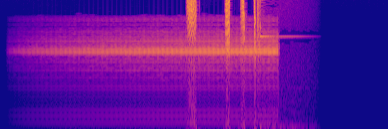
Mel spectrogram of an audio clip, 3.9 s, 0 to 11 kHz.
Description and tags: Light-bulb overloading and filament burning through.
50Hz hum increasing in volume ending in the ping of a lightbulb burning through due to overload of voltage or old age.
bulb, burning, electricity, filament, hum, light, through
